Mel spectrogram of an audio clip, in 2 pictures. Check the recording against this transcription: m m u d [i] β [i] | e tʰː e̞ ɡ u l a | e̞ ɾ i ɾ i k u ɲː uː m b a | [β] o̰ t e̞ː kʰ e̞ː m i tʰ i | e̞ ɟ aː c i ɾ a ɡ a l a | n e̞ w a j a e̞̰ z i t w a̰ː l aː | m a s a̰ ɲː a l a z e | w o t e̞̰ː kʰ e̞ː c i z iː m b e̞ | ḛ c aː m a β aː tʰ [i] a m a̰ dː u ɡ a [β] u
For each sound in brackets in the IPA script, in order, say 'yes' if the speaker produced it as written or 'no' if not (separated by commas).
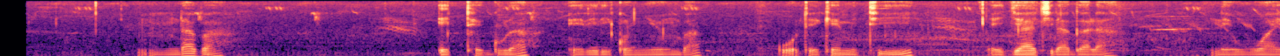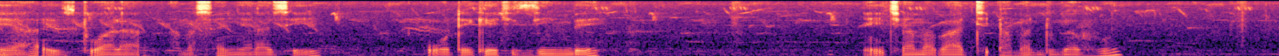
no, no, no, yes, no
